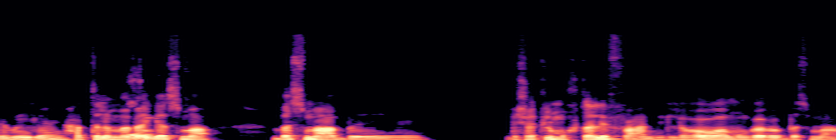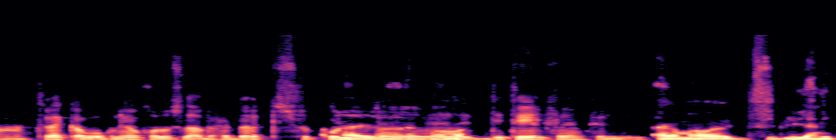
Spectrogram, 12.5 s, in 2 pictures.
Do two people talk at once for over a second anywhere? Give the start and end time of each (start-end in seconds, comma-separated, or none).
none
